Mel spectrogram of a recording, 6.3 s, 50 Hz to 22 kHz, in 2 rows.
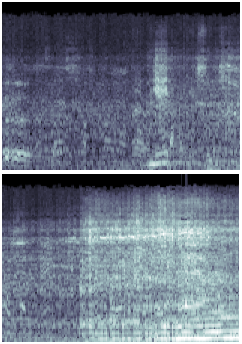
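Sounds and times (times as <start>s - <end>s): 
high-revving race car with big-ported rotary engine driving past at speed: 1.8s - 6.3s.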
